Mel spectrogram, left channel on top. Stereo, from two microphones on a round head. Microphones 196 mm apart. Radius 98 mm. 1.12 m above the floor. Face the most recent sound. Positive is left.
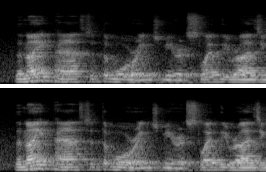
turn(degrees=-65)  # may be behind; listen again after turning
